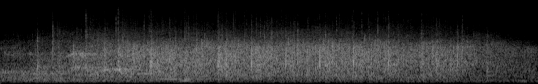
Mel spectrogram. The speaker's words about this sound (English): I'm not sure if you're applauding just because I'm still alive or...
